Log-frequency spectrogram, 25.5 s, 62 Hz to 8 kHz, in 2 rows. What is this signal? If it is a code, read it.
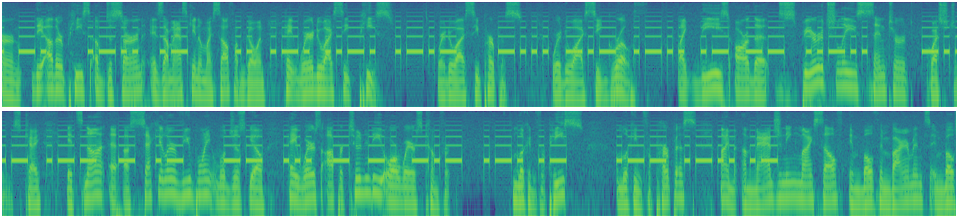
Morse code (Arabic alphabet), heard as a keyed tone, hand-sent with a paddle, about 16 wpm, 810 Hz, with speech in English. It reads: … لا يرفع بكلامه صوتا مستنكرا ولا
